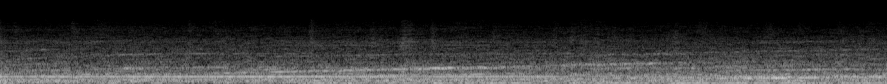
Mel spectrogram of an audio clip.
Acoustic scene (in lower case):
subway train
